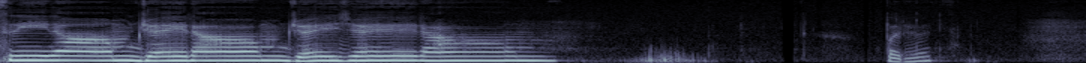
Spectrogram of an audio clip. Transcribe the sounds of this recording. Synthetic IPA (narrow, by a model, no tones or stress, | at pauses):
sɾiːɾaːmd͡ʒɐjɾaːmd͡ʒɐjd͡ʒɐjɾaːm | pɐɾɐt̪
